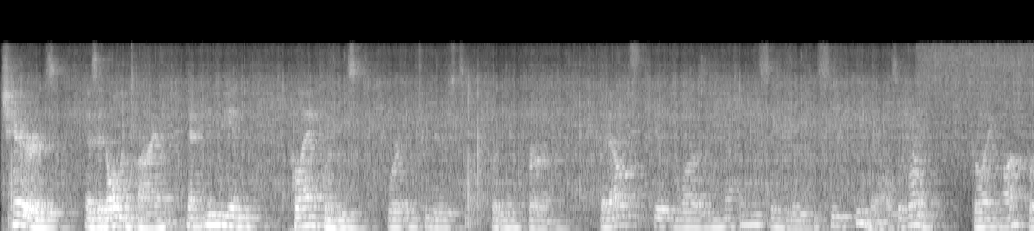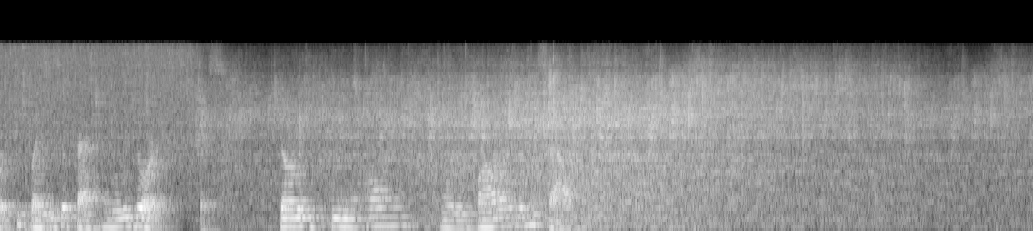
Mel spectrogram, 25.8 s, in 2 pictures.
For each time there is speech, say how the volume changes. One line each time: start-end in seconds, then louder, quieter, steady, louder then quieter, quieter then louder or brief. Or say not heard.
0.0-20.2 quieter.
